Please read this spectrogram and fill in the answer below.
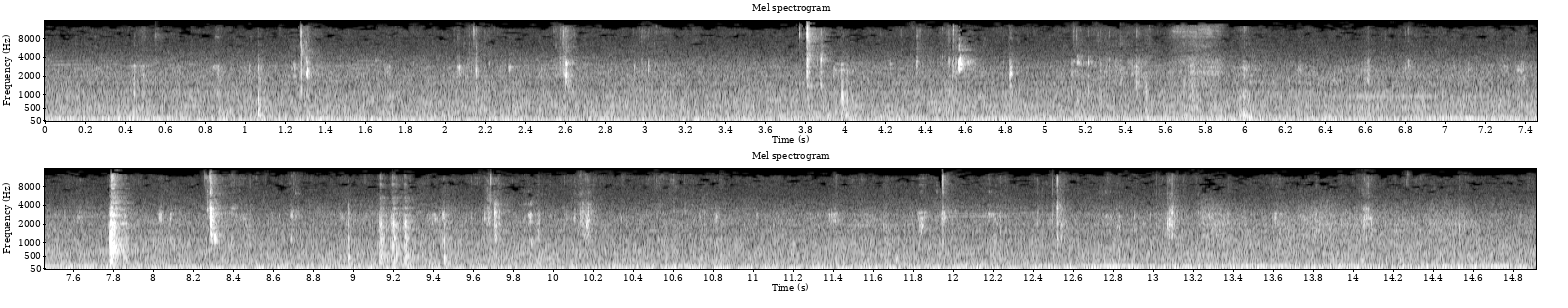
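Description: A person eating by hand: chewing, with scattered small clicks and taps of fingers on a ceramic plate, the sharpest about eight seconds in. A steady low hum runs underneath.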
